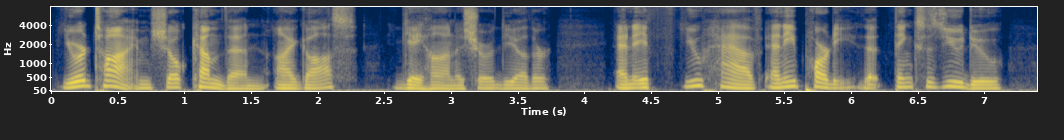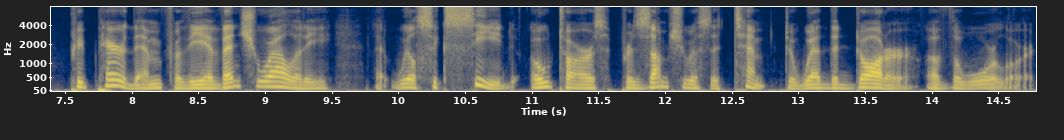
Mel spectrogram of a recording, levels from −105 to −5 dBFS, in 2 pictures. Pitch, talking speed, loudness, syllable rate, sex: 135 Hz, 165 wpm, -21 LUFS, 4.6 syllables/s, male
